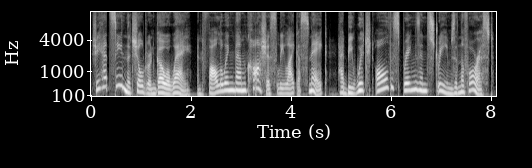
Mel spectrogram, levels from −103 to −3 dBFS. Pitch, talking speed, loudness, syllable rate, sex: 200 Hz, 180 wpm, -18 LUFS, 4.4 syllables/s, female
